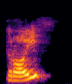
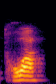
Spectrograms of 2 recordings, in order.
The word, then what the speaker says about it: trois: E s tres o i o i o i o im va a sonar como una ua. Entonces por eso el número tres no es trois, sino es tra, porque además la s final no se pronuncia.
